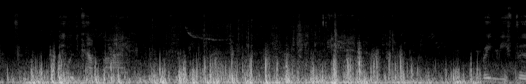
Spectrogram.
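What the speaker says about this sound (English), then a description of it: "It's getting windy out here." Outdoor wind roars and buffets the microphone steadily throughout, with someone talking continuously over it.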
